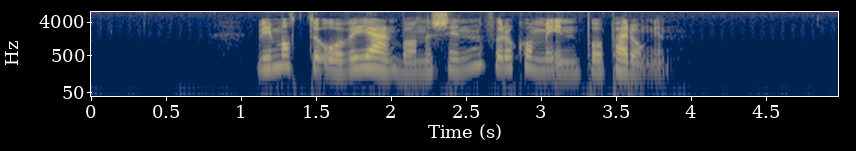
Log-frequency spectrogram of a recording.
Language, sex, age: Norwegian, female, 33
